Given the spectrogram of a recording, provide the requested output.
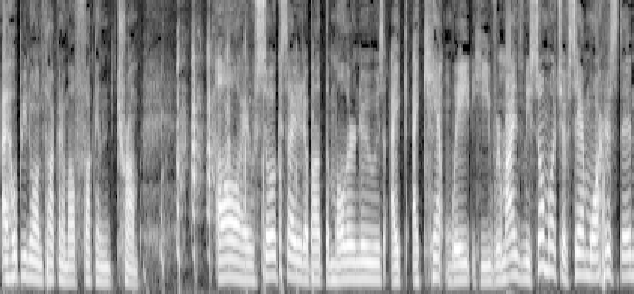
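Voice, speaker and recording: A woman's ordinary speaking voice, fairly low in pitch, with ordinary pitch variation, a fairly quick pace and a dry, close sound with no echo. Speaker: caller. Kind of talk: recorded voicemail message. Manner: casual, profane.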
